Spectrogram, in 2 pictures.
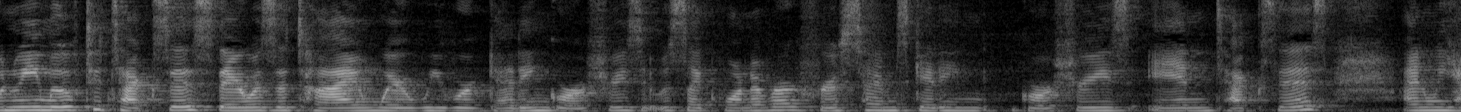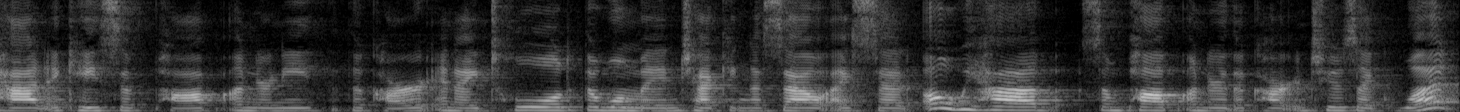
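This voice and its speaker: With a slight Minnesotan accent, a woman speaks at fairly high pitch in an animated tone, with hardly any pauses and big swings in loudness. Noticeable background noise runs underneath. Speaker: chiropractor and vlogger. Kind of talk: casual Q&A vlog.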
